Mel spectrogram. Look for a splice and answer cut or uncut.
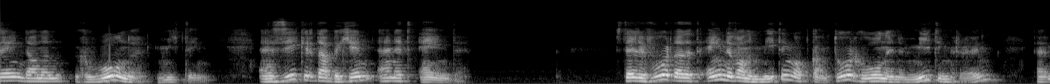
uncut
